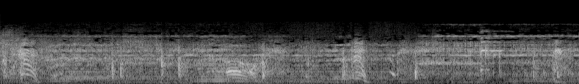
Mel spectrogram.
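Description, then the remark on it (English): A telephone rings insistently in the background, its ringing partly buried under muffled, radio-like voices and clutter at a steady, moderate volume. “6 to 5, I'd never get there before it stopped ringing.”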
